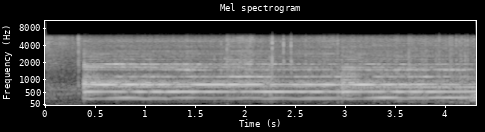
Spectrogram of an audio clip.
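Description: Animated Halloween skeleton prop playing a sustained, bell-like chord of several steady tones through its speaker, starting about half a second in.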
